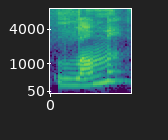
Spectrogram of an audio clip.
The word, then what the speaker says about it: LAM: And so the bija mantra of the root chakra is LUM. It's spelled L-A-M, pronounced LUM, as the note is LUM.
